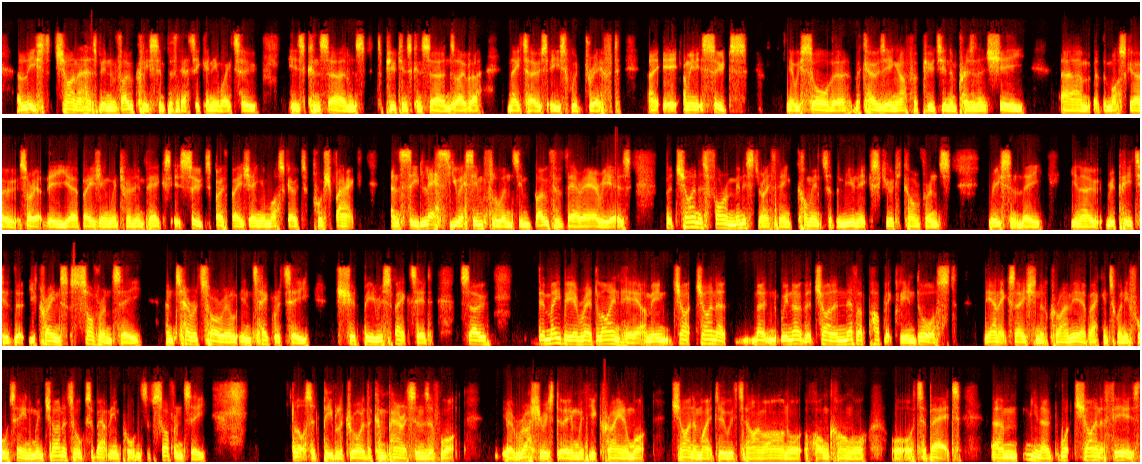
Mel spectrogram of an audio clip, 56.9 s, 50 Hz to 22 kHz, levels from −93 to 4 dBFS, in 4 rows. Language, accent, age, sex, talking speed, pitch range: English, British, 40-59, male, 170 wpm, 95-120 Hz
